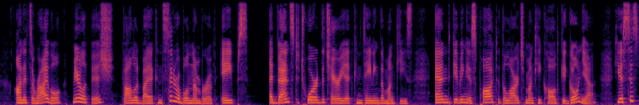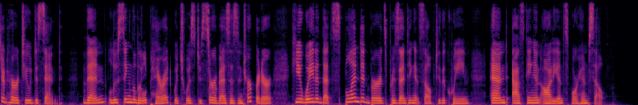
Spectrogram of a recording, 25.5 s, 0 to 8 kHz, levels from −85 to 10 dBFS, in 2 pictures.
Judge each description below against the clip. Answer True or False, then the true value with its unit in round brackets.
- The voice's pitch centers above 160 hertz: True (185 Hz)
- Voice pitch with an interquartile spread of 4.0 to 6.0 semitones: False (3.6 semitones)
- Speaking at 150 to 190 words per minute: True (155 wpm)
